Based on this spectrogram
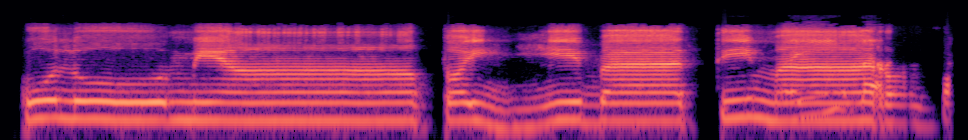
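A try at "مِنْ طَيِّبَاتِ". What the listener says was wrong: Tebalkan, tebalkan, sempurnakan fathahnya. Min thayyibat.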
